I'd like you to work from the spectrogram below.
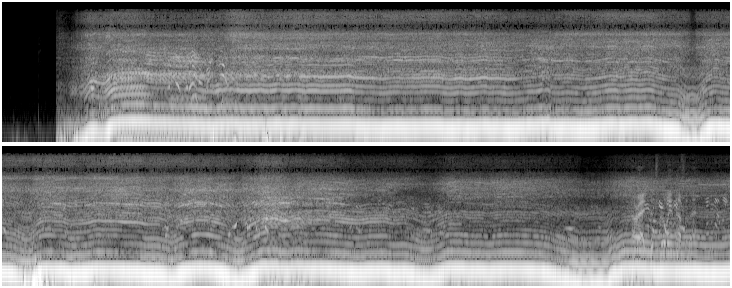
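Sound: chainsaw cutting wood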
